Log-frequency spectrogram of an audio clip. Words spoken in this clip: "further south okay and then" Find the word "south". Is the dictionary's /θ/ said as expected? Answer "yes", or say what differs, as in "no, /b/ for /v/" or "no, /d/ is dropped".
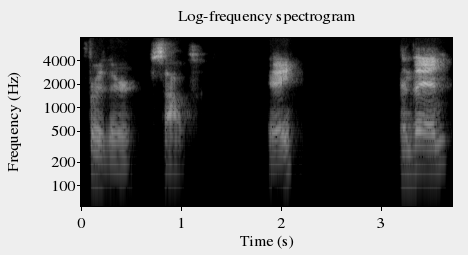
yes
